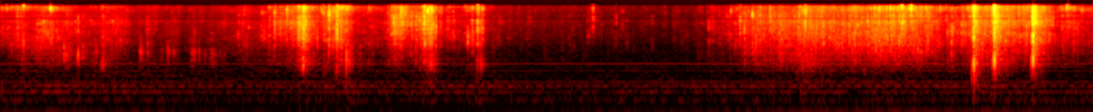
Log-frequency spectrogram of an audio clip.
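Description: A roll of clear plastic bubble wrap on a table is twisted by hands, pressed with long nails and squeezed by fingers, giving bright crinkling and crunching with bursts of popping bubbles. A near-silent pause in the middle is followed by denser crinkling and a few sharp, loud pops at the end.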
